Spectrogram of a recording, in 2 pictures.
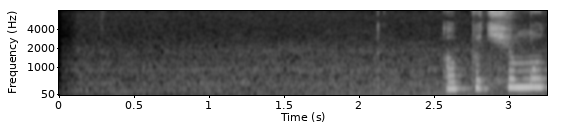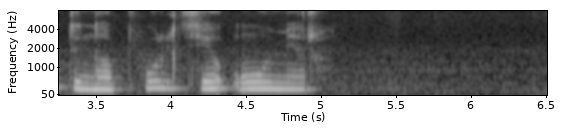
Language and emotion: Russian, sad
